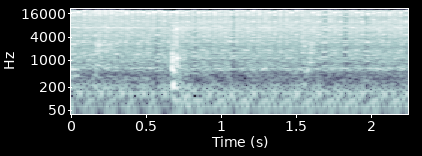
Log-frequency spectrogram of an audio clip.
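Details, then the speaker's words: Nissan Altima at a mobile call: uneven, lumpy rough idle with irregular low pulse and a sharp snap; unplugging coils isolated one dead cylinder, and its coil-over-plug coil was found sparking externally, so the coil pack is to be replaced. "but these days these newer vehicles you probably got bad coil packs rather than a bad spark plug okay"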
